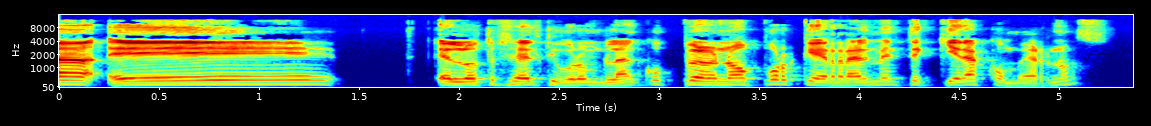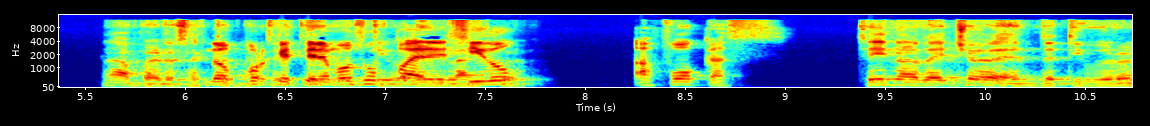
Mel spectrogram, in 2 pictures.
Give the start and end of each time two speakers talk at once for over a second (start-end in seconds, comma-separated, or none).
6.0-7.7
